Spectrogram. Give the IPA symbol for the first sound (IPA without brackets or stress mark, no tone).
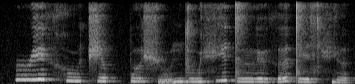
ɹ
